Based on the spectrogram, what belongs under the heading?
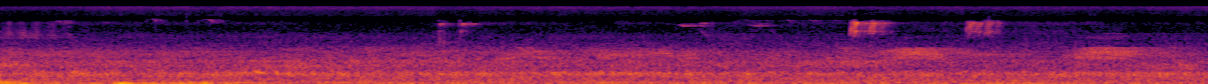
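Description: Faint background noise with a few short, high bird chirps scattered through it.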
